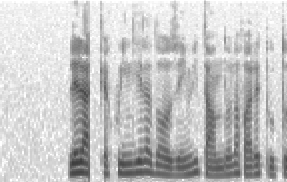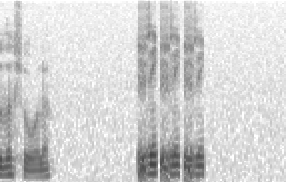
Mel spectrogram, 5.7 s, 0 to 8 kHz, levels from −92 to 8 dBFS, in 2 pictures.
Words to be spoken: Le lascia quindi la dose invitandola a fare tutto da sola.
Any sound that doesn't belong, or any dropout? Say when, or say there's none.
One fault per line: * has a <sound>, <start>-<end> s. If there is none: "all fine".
* has a dropout, 0.9-1.0 s
* has a laugh, 4.2-4.9 s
